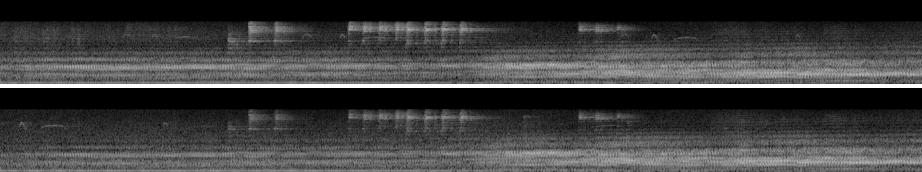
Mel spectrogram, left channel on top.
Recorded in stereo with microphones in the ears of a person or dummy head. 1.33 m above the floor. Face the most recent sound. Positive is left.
turn(degrees=-5)  # may be behind; listen again after turning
